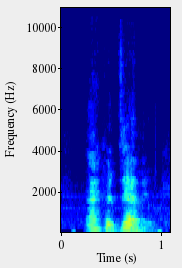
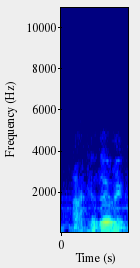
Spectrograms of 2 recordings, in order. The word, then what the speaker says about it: academic: without thinking about it academic stress on the demic it's purely academic but we defend academic freedom academic freedom we observe academic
